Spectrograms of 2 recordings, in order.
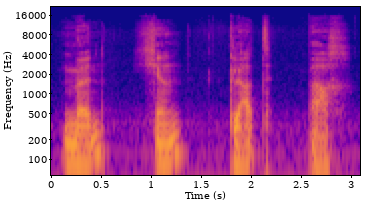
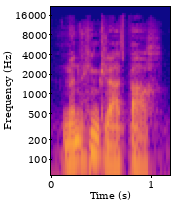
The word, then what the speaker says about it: Mönchengladbach: Donc le nom complet, c'est Mönchengladbach. Mönchengladbach. Mönchengladbach.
